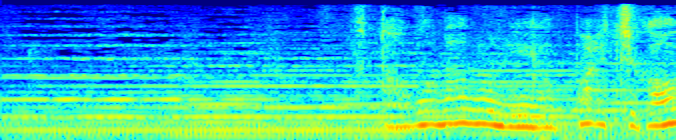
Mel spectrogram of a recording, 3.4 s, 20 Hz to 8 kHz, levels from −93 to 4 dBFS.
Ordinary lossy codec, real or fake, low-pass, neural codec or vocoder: MP3, 32 kbps; real; 7.2 kHz; none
